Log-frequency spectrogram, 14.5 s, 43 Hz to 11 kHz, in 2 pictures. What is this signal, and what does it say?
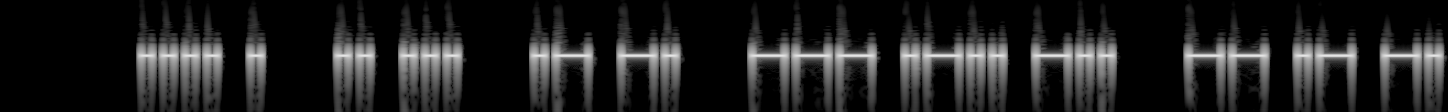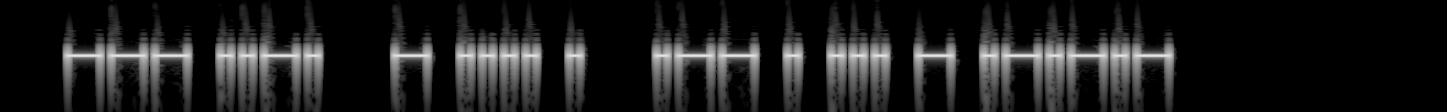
Morse code, heard as a keyed tone, about 22 wpm, 700 Hz. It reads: HE IS AN OLD MAN OF THE WEST.
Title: Sentences from Top 1000 Words - Review Part 2 - 22wpm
